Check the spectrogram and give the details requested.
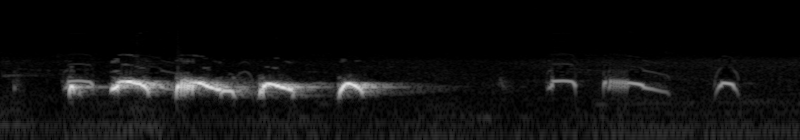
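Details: Spotted dove's 'cốt' call, used to provoke other doves: a rapid run of five mellow, arched coos, followed after a pause by three softer, separate hoots, one sliding downward.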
